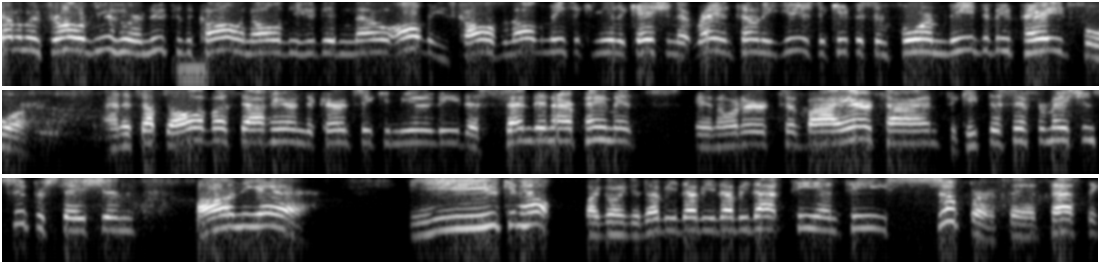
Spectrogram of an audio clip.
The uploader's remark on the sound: TNTSuperfantastic Conference Call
